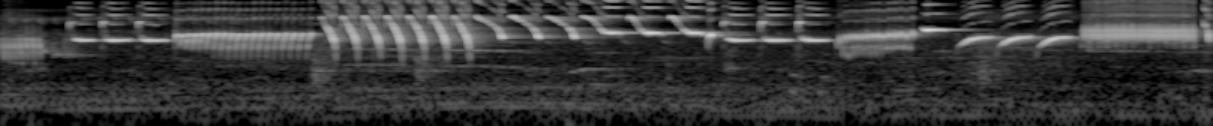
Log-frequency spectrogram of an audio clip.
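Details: Canary singing, used to prompt a reluctant canary to sing: varied high phrases of buzzy rolls, rapid downslurred trills and sweeping whistled notes, changing tour every second or so, loud and clear.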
